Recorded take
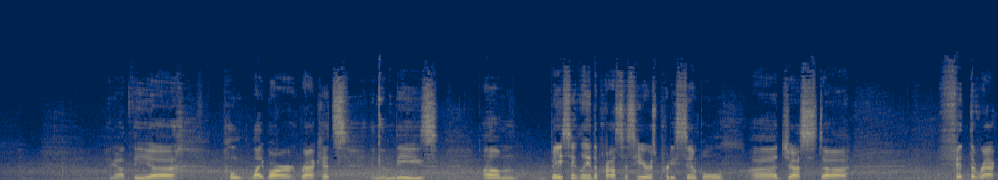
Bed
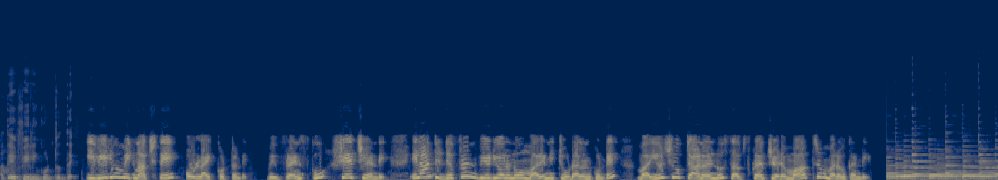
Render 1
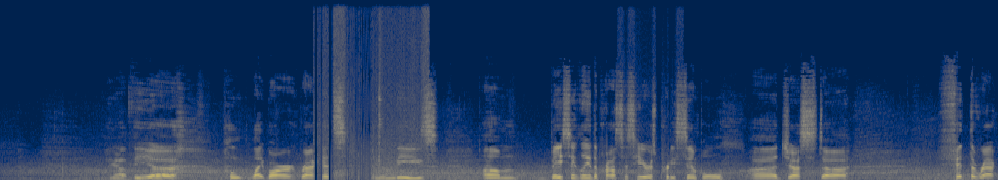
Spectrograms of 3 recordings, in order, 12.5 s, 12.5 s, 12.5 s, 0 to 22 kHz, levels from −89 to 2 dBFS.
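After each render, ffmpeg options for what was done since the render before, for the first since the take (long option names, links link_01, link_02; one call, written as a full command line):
ffmpeg -i in.wav -filter_complex "[0:a]asettb=1/sr,asplit=3[link_01][link_02][link_03];[link_01]atrim=end=1.024[link_04];[link_02]atrim=start=1.02:end=2.72,asetpts=PTS-STARTPTS,afade=type=in:duration=0.004:curve=qsin,afade=type=out:start_time=1.696:duration=0.004:curve=qsin,asplit=2[link_05][link_06];[link_06]adelay=27,volume=-4dB[link_07];[link_05][link_07]amix=inputs=2:normalize=0,atrim=end_sample=74970[link_08];[link_03]atrim=start=2.716[link_09];[link_04][link_08]acrossfade=duration=0.004:curve1=hsin:curve2=qsin[link_10];[link_10][link_09]acrossfade=duration=0.004:curve1=qsin:curve2=hsin,asettb=1/sr,asplit=3[link_11][link_12][link_13];[link_11]atrim=end=3.914[link_14];[link_12]atrim=start=3.91:end=5.36,asetpts=PTS-STARTPTS,afade=type=in:duration=0.004:curve=qsin,afade=type=out:start_time=1.446:duration=0.004:curve=qsin,aeval=exprs='val(0)*gte(abs(val(0)),0.0141)':channel_layout=same[link_15];[link_13]atrim=start=5.356[link_16];[link_14][link_15]acrossfade=duration=0.004:curve1=hsin:curve2=qsin[link_17];[link_17][link_16]acrossfade=duration=0.004:curve1=qsin:curve2=hsin,asettb=1/sr,asplit=3[link_18][link_19][link_20];[link_18]atrim=end=7.714[link_21];[link_19]atrim=start=7.71:end=8.54,asetpts=PTS-STARTPTS,afade=type=in:duration=0.004:curve=qsin,afade=type=out:start_time=0.826:duration=0.004:curve=qsin,aeval=exprs='sgn(val(0))*max(abs(val(0))-0.00211,0)':channel_layout=same[link_22];[link_20]atrim=start=8.536[link_23];[link_21][link_22]acrossfade=duration=0.004:curve1=hsin:curve2=qsin[link_24];[link_24][link_23]acrossfade=duration=0.004:curve1=qsin:curve2=hsin" out.wav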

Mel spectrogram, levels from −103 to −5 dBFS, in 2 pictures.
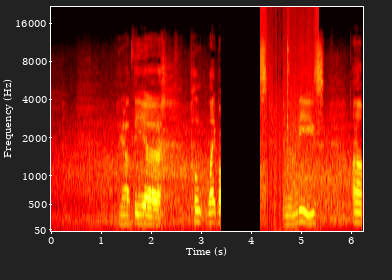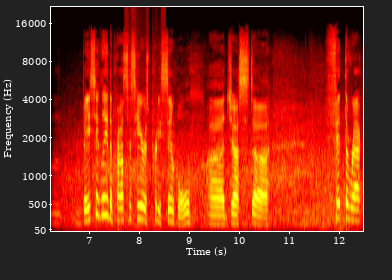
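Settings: ffmpeg -i in.wav -filter_complex "[0:a]asplit=4[link_01][link_02][link_03][link_04];[link_01]atrim=end=3.39,asetpts=PTS-STARTPTS,afade=type=out:start_time=3.386:duration=0.004:curve=hsin[link_05];[link_02]atrim=start=3.39:end=4.18,asetpts=PTS-STARTPTS,volume=0[link_06];[link_03]atrim=start=4.18:end=6.21,asetpts=PTS-STARTPTS,afade=type=in:duration=0.004:curve=hsin,afade=type=out:start_time=2.026:duration=0.004:curve=hsin[link_07];[link_04]atrim=start=6.21,asetpts=PTS-STARTPTS,afade=type=in:duration=1.07[link_08];[link_05][link_06][link_07][link_08]concat=n=4:v=0:a=1" out.wav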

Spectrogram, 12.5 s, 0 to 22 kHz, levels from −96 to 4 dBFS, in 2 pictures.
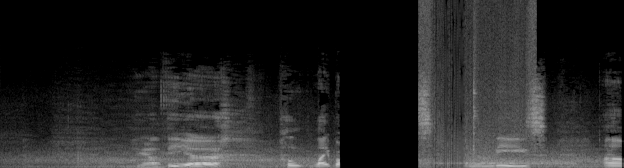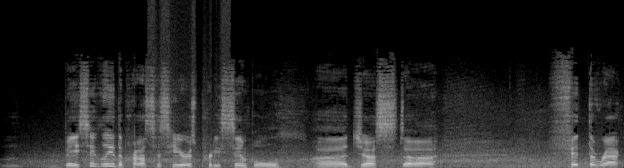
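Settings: ffmpeg -i in.wav -filter_complex "[0:a]asettb=1/sr,asplit=3[link_01][link_02][link_03];[link_01]atrim=end=0.734[link_04];[link_02]atrim=start=0.73:end=1.78,asetpts=PTS-STARTPTS,afade=type=in:duration=0.004:curve=qsin,afade=type=out:start_time=1.046:duration=0.004:curve=qsin,asplit=2[link_05][link_06];[link_06]adelay=28,volume=-2.5dB[link_07];[link_05][link_07]amix=inputs=2:normalize=0,atrim=end_sample=46305[link_08];[link_03]atrim=start=1.776[link_09];[link_04][link_08]acrossfade=duration=0.004:curve1=hsin:curve2=qsin[link_10];[link_10][link_09]acrossfade=duration=0.004:curve1=qsin:curve2=hsin,asettb=1/sr,asplit=3[link_11][link_12][link_13];[link_11]atrim=end=4.344[link_14];[link_12]atrim=start=4.34:end=5.76,asetpts=PTS-STARTPTS,afade=type=in:duration=0.004:curve=qsin,afade=type=out:start_time=1.416:duration=0.004:curve=qsin,equalizer=frequency=680:width_type=o:width=0.25:gain=13.5[link_15];[link_13]atrim=start=5.756[link_16];[link_14][link_15]acrossfade=duration=0.004:curve1=hsin:curve2=qsin[link_17];[link_17][link_16]acrossfade=duration=0.004:curve1=qsin:curve2=hsin,asettb=1/sr,asplit=3[link_18][link_19][link_20];[link_18]atrim=end=8.654[link_21];[link_19]atrim=start=8.65:end=10.04,asetpts=PTS-STARTPTS,afade=type=in:duration=0.004:curve=qsin,afade=type=out:start_time=1.386:duration=0.004:curve=qsin,lowshelf=frequency=110:gain=11.5[link_22];[link_20]atrim=start=10.036[link_23];[link_21][link_22]acrossfade=duration=0.004:curve1=hsin:curve2=qsin[link_24];[link_24][link_23]acrossfade=duration=0.004:curve1=qsin:curve2=hsin" out.wav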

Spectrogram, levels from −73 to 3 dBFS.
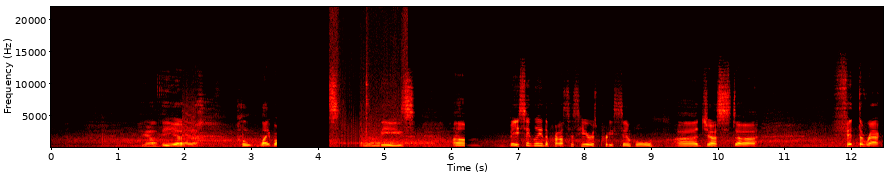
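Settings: ffmpeg -i in.wav -filter_complex "[0:a]asettb=1/sr,asplit=3[link_01][link_02][link_03];[link_01]atrim=end=1.974[link_04];[link_02]atrim=start=1.97:end=2.89,asetpts=PTS-STARTPTS,afade=type=in:duration=0.004:curve=qsin,afade=type=out:start_time=0.916:duration=0.004:curve=qsin,asoftclip=type=hard:threshold=-31dB[link_05];[link_03]atrim=start=2.886[link_06];[link_04][link_05]acrossfade=duration=0.004:curve1=hsin:curve2=qsin[link_07];[link_07][link_06]acrossfade=duration=0.004:curve1=qsin:curve2=hsin,asettb=1/sr,asplit=3[link_08][link_09][link_10];[link_08]atrim=end=7.184[link_11];[link_09]atrim=start=7.18:end=9.19,asetpts=PTS-STARTPTS,afade=type=in:duration=0.004:curve=qsin,afade=type=out:start_time=2.006:duration=0.004:curve=qsin,lowpass=frequency=2100:poles=1[link_12];[link_10]atrim=start=9.186[link_13];[link_11][link_12]acrossfade=duration=0.004:curve1=hsin:curve2=qsin[link_14];[link_14][link_13]acrossfade=duration=0.004:curve1=qsin:curve2=hsin" out.wav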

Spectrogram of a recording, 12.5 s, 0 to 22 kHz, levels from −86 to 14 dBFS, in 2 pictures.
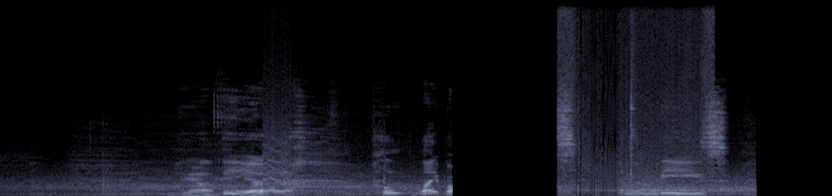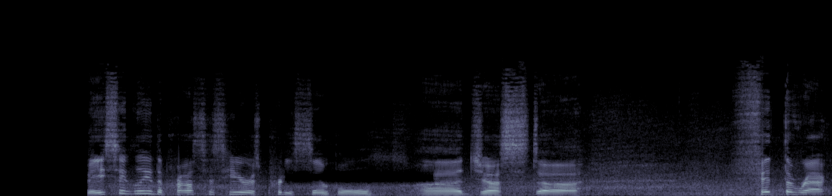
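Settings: ffmpeg -i in.wav -filter_complex "[0:a]asplit=3[link_01][link_02][link_03];[link_01]afade=type=out:start_time=8.36:duration=0.02[link_04];[link_02]asuperstop=centerf=2100:order=8:qfactor=1.1,afade=type=in:start_time=8.36:duration=0.02,afade=type=out:start_time=9.49:duration=0.02[link_05];[link_03]afade=type=in:start_time=9.49:duration=0.02[link_06];[link_04][link_05][link_06]amix=inputs=3:normalize=0,asplit=3[link_07][link_08][link_09];[link_07]atrim=end=5.67,asetpts=PTS-STARTPTS,afade=type=out:start_time=5.666:duration=0.004:curve=hsin[link_10];[link_08]atrim=start=5.67:end=6.9,asetpts=PTS-STARTPTS,volume=0[link_11];[link_09]atrim=start=6.9,asetpts=PTS-STARTPTS,afade=type=in:duration=0.004:curve=hsin[link_12];[link_10][link_11][link_12]concat=n=3:v=0:a=1" out.wav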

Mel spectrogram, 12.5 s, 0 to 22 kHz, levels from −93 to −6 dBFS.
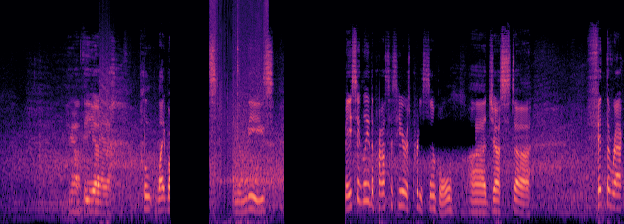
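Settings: ffmpeg -i in.wav -af "equalizer=frequency=110:width=0.46:gain=-7.5" out.wav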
